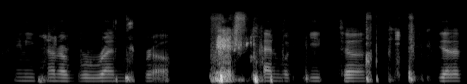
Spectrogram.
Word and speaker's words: Wakita: I think there's a little fire near the little tiny town of Renfro and Wakita.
